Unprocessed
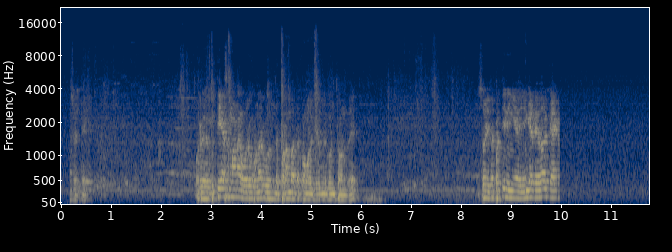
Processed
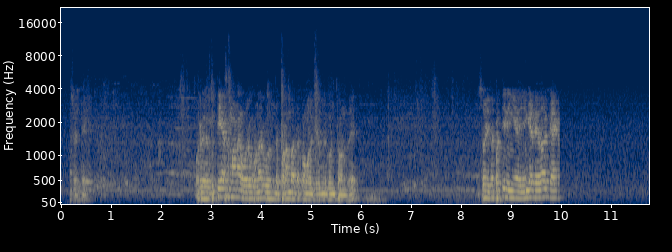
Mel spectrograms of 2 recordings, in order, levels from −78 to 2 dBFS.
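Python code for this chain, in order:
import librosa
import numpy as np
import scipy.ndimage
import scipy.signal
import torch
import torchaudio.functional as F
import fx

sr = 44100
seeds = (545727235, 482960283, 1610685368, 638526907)

y = fx.high_shelf(x, sr, hz=5800.0, db=-11.5)
y = fx.hum_notches(y, sr, base_hz=50, count=3)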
